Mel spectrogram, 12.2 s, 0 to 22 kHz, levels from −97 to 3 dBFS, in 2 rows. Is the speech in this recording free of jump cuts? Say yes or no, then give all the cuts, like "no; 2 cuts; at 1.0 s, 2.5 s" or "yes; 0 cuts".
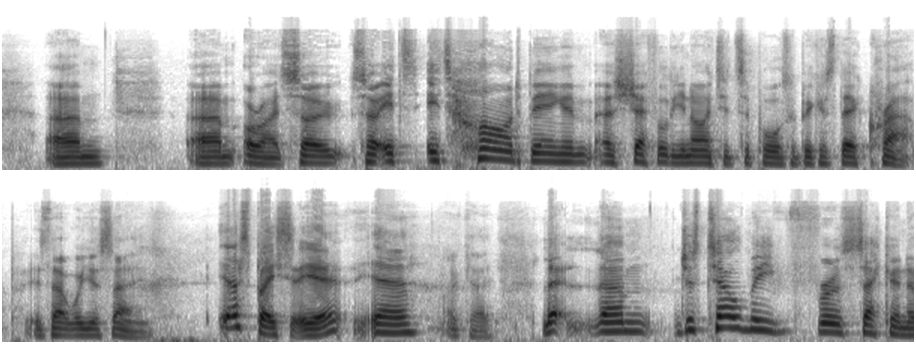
yes; 0 cuts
